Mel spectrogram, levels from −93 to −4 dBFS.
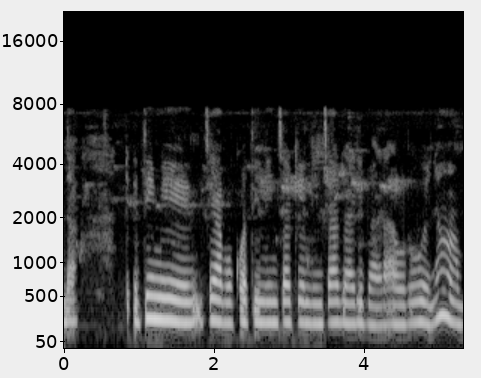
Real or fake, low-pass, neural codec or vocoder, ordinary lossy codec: real; none; none; none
